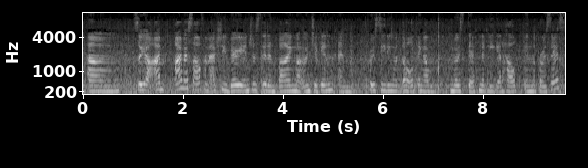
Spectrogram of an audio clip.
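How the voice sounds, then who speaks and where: Delivered at a fairly quick pace with fairly even intonation, the speech comes with noticeable background noise. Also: woman, fairly high pitch for a woman. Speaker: aspiring farmer vlogger. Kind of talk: casual vlog talk. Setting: outdoors in the rain. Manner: loud; hesitant, many fillers.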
